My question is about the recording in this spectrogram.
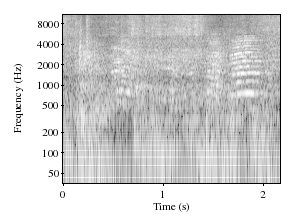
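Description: Steady noisy din of a busy indoor arena with a low rumble, and a brief voice near the end.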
